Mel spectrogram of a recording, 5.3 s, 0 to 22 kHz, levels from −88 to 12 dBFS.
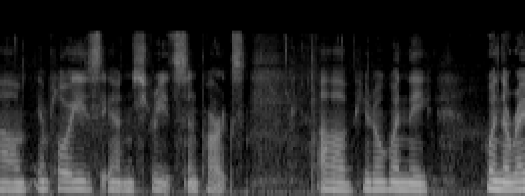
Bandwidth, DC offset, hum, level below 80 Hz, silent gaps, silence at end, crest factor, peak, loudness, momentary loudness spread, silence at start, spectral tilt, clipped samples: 11 kHz; under 0.1%; none; -62 dBFS; none; 0 s; 18 dB; -10 dBFS; -30 LUFS; 15 LU; 0 s; -6 dB/octave; under 0.1%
